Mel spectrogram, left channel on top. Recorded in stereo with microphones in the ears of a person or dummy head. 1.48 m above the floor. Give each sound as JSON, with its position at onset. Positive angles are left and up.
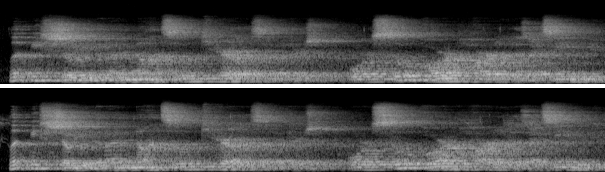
{"t": 0.1, "sound": "a man speaking", "side_deg": -50, "distance_m": 1.0}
